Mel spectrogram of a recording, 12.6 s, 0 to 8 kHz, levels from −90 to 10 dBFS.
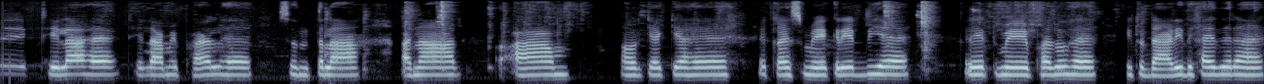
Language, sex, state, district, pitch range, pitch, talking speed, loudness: Hindi, female, Bihar, Kishanganj, 220-235 Hz, 225 Hz, 140 wpm, -16 LUFS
